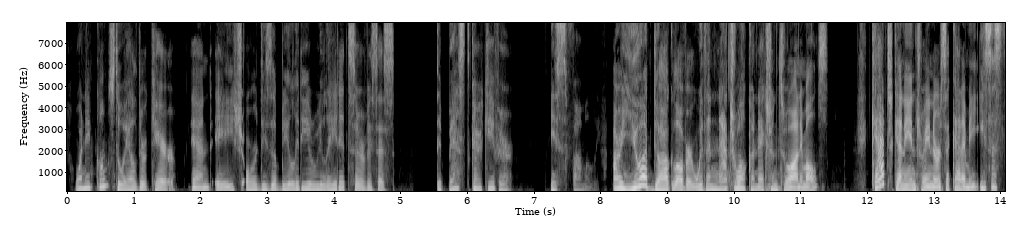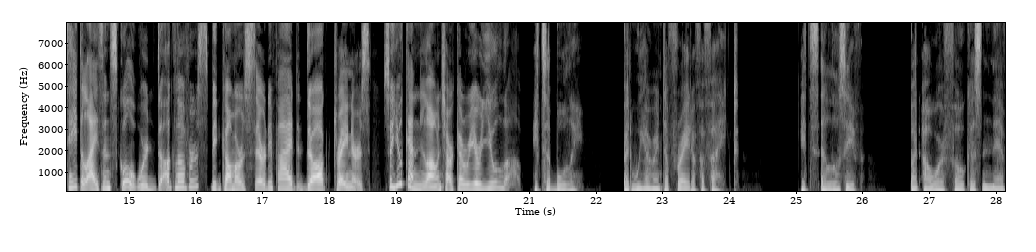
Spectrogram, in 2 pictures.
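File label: English Narration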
